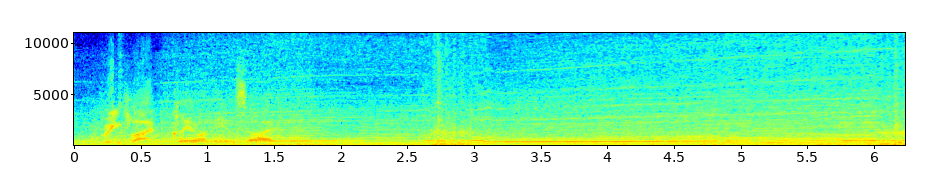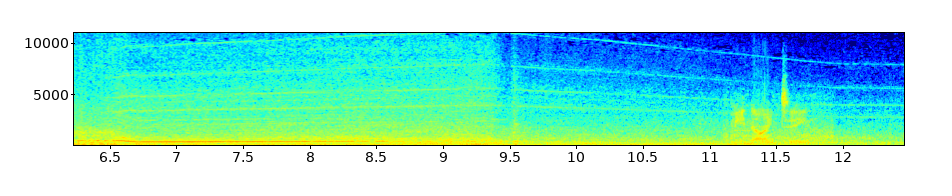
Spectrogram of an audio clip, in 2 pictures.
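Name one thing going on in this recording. A racing car engine roars steadily, climbing in pitch and dropping sharply at each gear change.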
